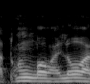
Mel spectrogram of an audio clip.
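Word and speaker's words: Tagovailoa: También, por ejemplo, pronuncia Tango Bailoa está bien, Diego, de alguna forma el, apellido es complicado, ¿no? de pronunciarlo, porque se pronuncia como si fuera Tongo, ¿no? Así con la garganta, Tongo Bailoa, ¿no? Tongo Bailoa.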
